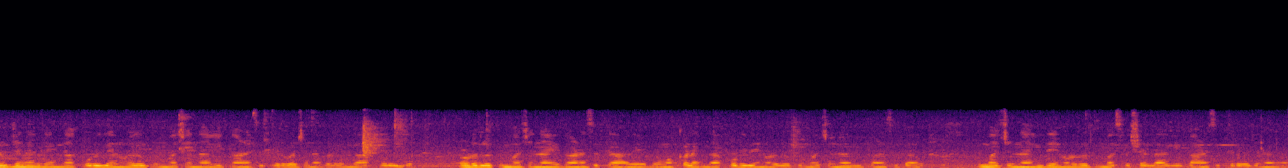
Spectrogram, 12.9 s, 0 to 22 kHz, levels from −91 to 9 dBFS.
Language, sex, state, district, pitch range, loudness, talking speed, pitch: Kannada, female, Karnataka, Chamarajanagar, 185-190 Hz, -17 LUFS, 125 wpm, 190 Hz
